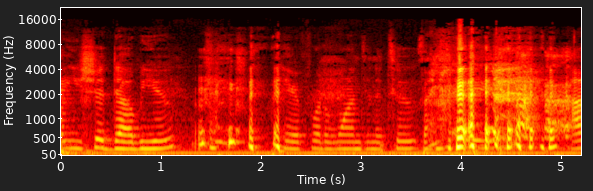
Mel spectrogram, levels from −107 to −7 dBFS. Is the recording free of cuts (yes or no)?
yes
